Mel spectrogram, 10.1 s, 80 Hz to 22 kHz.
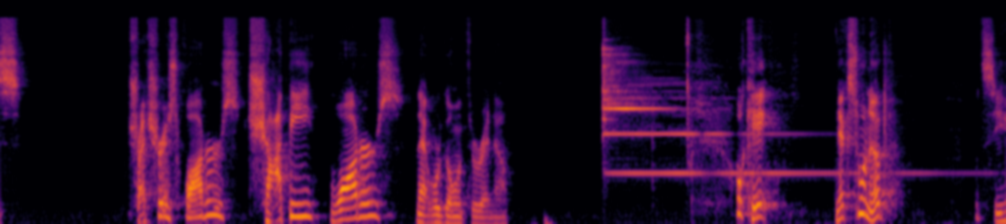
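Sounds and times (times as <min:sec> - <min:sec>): bell-like chime ringing: 0:06.0 - 0:10.0.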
